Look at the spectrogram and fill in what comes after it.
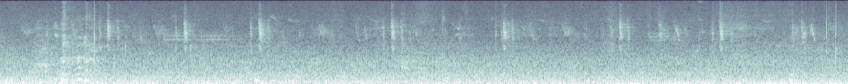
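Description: Scattered short bird chirps over a steady low background rumble, quiet overall.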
